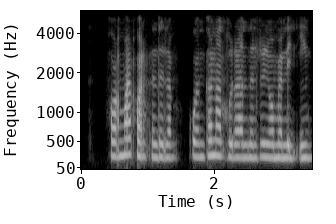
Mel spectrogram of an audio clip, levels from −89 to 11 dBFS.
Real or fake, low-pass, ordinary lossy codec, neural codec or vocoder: fake; 5.4 kHz; AAC, 48 kbps; autoencoder, 44.1 kHz, a latent of 192 numbers a frame, MeloTTS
